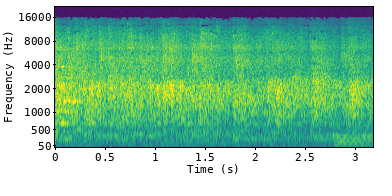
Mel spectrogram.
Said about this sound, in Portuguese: Você pode aplaudir bem forte a Jesus?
